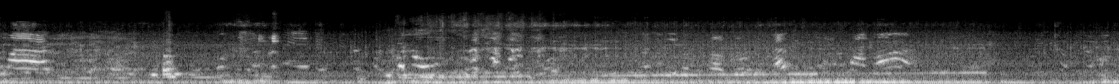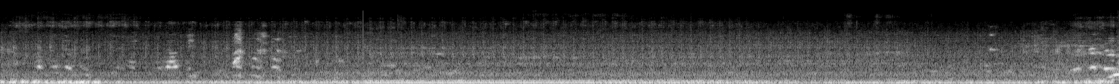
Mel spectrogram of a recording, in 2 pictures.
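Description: Jeepney engine and road noise heard from inside the open rear passenger cabin: a loud, steady low rumble that eases briefly about ten seconds in and then builds again, with a whine that climbs in pitch for several seconds in the first half.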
